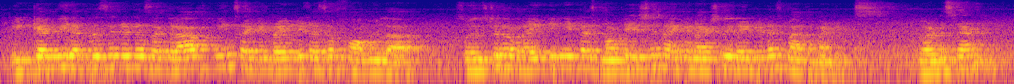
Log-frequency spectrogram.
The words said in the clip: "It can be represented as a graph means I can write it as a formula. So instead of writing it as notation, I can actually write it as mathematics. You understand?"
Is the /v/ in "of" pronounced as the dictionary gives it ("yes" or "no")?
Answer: yes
